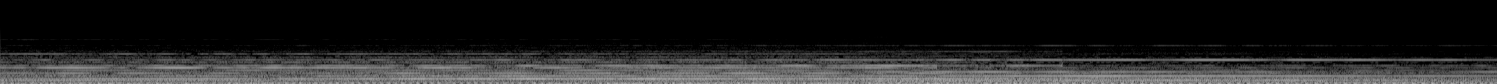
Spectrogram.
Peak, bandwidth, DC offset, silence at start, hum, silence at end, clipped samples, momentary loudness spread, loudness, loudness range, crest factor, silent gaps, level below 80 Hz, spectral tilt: -12 dBFS; 4.9 kHz; under 0.1%; 0 s; none; 0 s; under 0.1%; 4 LU; -30 LUFS; 2 LU; 14 dB; none; -32 dBFS; -10.5 dB/octave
